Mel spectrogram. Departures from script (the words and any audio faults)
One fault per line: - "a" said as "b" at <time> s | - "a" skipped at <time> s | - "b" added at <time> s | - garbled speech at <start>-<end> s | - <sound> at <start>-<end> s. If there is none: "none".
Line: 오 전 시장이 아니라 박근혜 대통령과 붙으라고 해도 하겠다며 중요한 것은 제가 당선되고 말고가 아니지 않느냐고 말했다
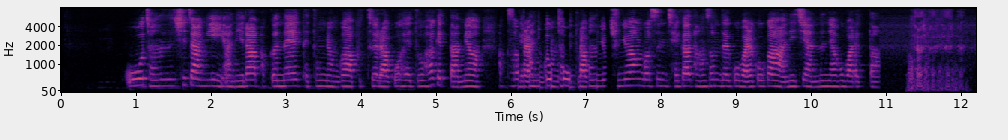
- garbled speech at 5.8-7.3 s
- laugh at 11.2-12.2 s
